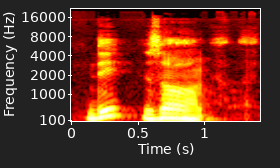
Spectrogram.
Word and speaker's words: hommes: لاحظوا أن اش حرف لا ينطق. اش ده لتر مي. دي زوم اس هنا تقرأ مع او.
